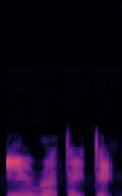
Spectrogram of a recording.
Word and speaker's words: irritating: Irritating. 4 syllables.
